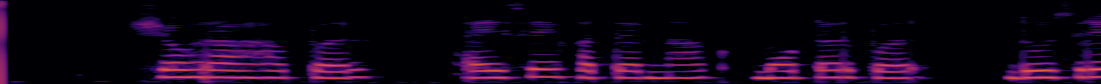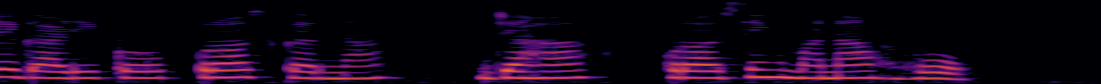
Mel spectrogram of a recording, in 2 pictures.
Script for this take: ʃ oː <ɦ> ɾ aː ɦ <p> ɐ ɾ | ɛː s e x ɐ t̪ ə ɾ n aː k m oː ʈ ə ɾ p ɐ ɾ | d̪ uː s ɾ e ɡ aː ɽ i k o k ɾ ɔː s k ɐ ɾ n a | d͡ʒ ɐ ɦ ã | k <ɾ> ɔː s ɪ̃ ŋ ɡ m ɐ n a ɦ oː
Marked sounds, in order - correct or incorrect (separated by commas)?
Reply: correct, correct, correct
